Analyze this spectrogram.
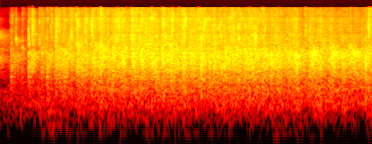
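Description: Audience applauding, breaking out suddenly just under half a second in and then holding steady.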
